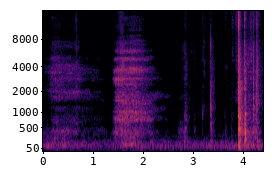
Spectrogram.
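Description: A single soft breath, under a second long, about a second and a half in, followed by a few faint ticks and a sharper click near the end as tarot cards are handled.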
